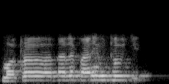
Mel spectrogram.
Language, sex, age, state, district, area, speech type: Odia, male, 30-45, Odisha, Khordha, rural, conversation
